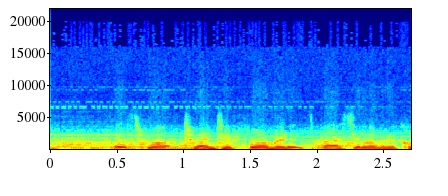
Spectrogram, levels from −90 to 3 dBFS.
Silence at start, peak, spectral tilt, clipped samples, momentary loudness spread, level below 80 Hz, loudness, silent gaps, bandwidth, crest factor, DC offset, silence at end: 0 s; 0 dBFS; -9 dB/octave; under 0.1%; 5 LU; -44 dBFS; -13 LUFS; none; 10 kHz; 12 dB; under 0.1%; 0 s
